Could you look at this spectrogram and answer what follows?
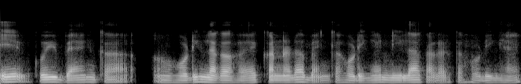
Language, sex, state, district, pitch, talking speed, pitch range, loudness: Hindi, male, Haryana, Rohtak, 100 Hz, 195 wpm, 100-110 Hz, -21 LUFS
